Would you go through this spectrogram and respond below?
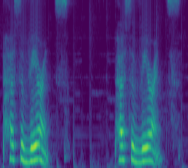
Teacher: That third syllable is the stressed one. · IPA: /ˌpɜː.sɪˈvɪə.rəns/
